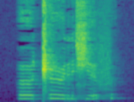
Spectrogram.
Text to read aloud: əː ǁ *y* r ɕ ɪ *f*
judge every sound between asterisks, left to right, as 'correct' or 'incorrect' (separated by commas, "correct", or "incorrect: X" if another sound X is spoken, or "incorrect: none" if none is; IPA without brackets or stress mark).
incorrect: ø, correct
